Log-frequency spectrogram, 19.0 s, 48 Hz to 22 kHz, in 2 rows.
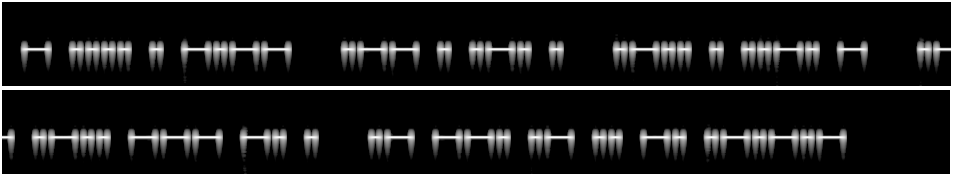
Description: Morse code, heard as a keyed tone, about 15 wpm, 700 Hz. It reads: THEY WERE LEFT ALONE AGAIN.
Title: Sentences from Top 1000 Words - Review Part 1 - 15wpm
